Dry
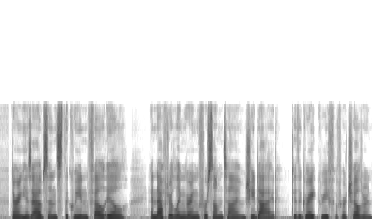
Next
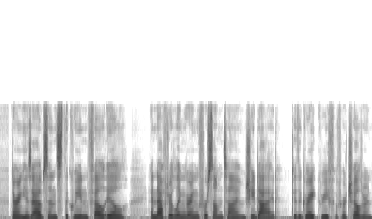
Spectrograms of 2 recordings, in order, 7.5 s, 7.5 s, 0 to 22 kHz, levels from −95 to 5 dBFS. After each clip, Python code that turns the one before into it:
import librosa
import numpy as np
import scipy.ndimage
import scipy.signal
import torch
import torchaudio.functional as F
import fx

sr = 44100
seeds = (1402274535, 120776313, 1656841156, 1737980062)

y = fx.peak_eq(x, sr, hz=280.0, db=-6.0, octaves=0.9)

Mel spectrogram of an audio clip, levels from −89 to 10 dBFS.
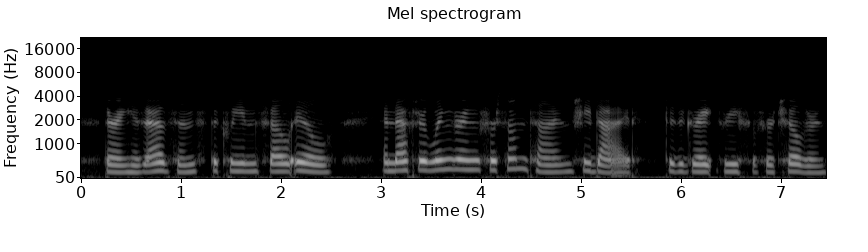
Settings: y = fx.formant_cascade(x, sr, vowel='e')
y = y * librosa.db_to_amplitude(-1.5)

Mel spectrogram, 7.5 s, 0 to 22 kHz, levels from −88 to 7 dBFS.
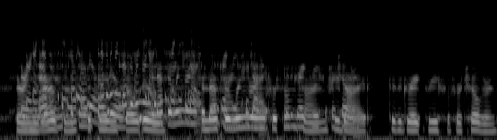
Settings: y = fx.echo_pitch(x, sr, ms=134, semitones=6, count=3, db_per_echo=-3.0)
y = y * librosa.db_to_amplitude(-4.0)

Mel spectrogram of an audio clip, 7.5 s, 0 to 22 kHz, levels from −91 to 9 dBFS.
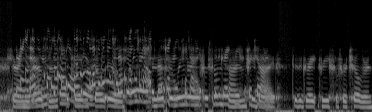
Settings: y = fx.env_flatten(x, sr, amount_pct=70)
y = y * librosa.db_to_amplitude(-4.0)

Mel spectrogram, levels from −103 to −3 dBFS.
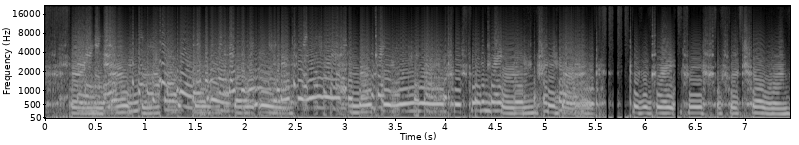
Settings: y = fx.diode_clip(x, sr, knee_db=-32.0)
y = np.maximum(y, 0.0)
y = y * librosa.db_to_amplitude(9.0)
